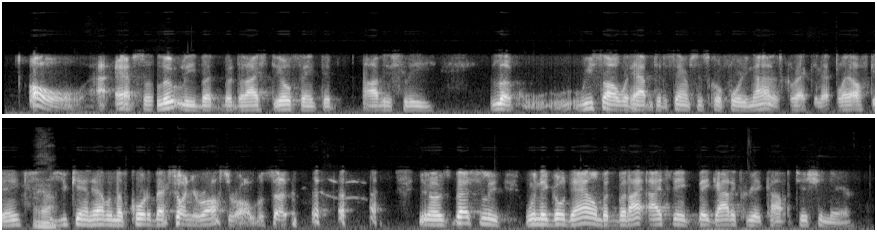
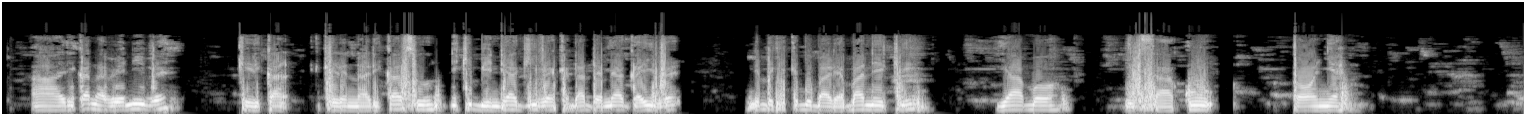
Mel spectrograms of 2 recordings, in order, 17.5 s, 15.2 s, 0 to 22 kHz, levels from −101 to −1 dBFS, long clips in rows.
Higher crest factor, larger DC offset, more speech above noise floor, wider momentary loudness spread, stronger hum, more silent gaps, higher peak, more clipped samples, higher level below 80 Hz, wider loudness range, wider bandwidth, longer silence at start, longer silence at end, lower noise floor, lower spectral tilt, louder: first, 22 dB vs 12 dB; neither; second, 33 dB vs 58 dB; first, 12 LU vs 9 LU; neither; second, none vs 12.19-12.31 s; about the same, -2 dBFS vs 0 dBFS; neither; second, -62 dBFS vs -44 dBFS; about the same, 4 LU vs 3 LU; second, 4 kHz vs 7.8 kHz; about the same, 0.3 s vs 0.3 s; first, 0.25 s vs 0 s; second, -56 dBFS vs -68 dBFS; first, -8 dB/octave vs -5.5 dB/octave; second, -23 LUFS vs -12 LUFS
